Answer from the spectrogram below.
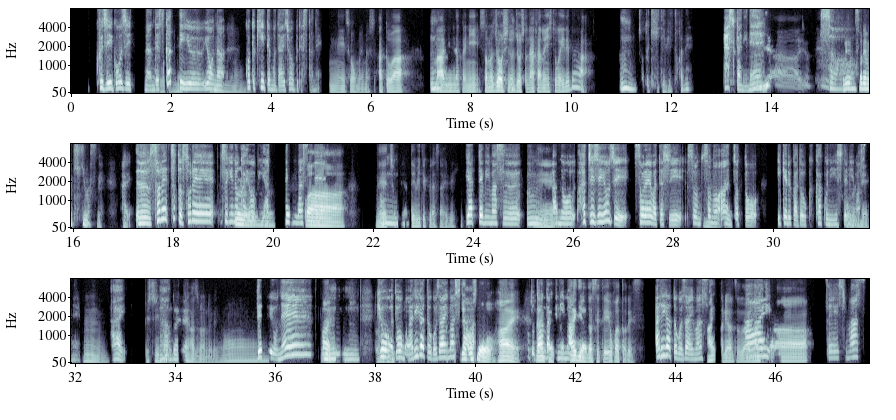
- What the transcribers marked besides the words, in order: unintelligible speech; tapping
- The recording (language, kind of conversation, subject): Japanese, advice, リモート勤務や柔軟な働き方について会社とどのように調整すればよいですか？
